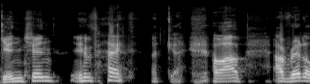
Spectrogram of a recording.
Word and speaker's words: Genshin Impact: Genshin Impact or Jensen Impact? Genshin Impact. Genshin Impact.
